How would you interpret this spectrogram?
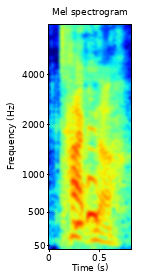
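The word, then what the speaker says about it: Tacna: You pronounced all those amazingly. And Takna.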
